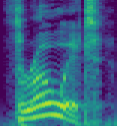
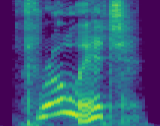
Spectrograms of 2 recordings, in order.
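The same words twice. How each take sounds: First: High-pitched urgent yell, volume held back; yelled order. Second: Incredulous echo. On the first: A narrator's reading. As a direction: shout a command in alarm. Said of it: "Roar yells". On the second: Acted. Narrator questions the yelled order.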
